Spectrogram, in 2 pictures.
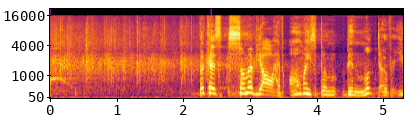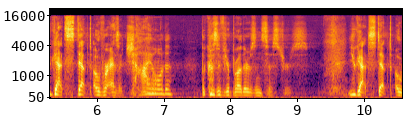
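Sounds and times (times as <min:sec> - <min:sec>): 
audience clapping: 0:00.0 - 0:03.2
speech: 0:02.3 - 0:10.5.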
